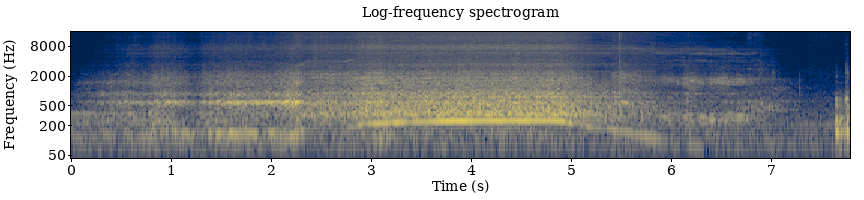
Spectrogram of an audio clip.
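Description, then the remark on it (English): A blender blends avocado dressing thinned with about a tablespoon of water, whirring steadily for several seconds, its motor hum climbing in pitch to a loud, even roar before winding down and trailing off, with no one speaking. “All right, so I think I'm gonna add a tablespoon or so of water to thin this out, and then we'll blend it again.”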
